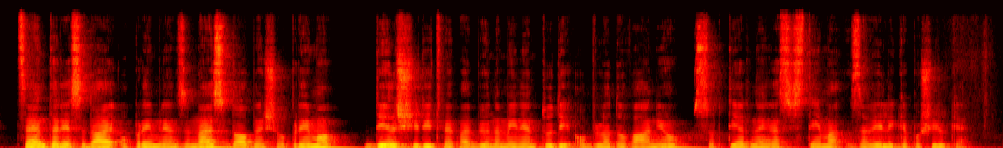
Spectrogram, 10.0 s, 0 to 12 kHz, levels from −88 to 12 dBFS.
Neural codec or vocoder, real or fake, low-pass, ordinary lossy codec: none; real; 10.8 kHz; none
